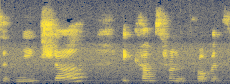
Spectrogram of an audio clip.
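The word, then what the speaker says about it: NingXia: sort of throw people a little so we pronounce it neat show it comes from the province in china where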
